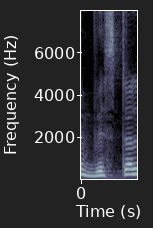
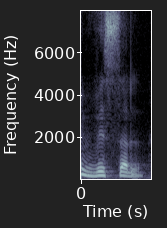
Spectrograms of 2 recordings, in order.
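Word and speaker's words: whistle: अब इसको भी मैं विस्टल नहीं पढ़ूंगी, विसल।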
